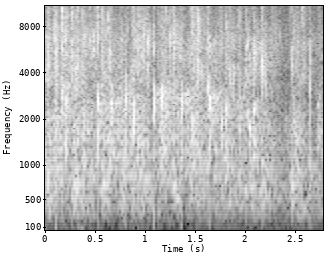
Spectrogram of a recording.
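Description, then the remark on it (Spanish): A crowd claps loudly and steadily, many hands at once forming a dense, continuous roar of applause that holds at full strength throughout without letting up; a standing audience at a religious service applauding the Lord Jesus Christ. “Ponte de pie, por favor. Dele fuerte el aplauso al Señor Jesucristo.”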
